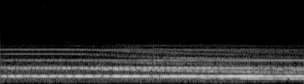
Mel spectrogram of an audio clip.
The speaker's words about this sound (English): A handful of aid workers hunker down as the air raid siren sounds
